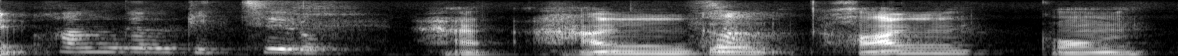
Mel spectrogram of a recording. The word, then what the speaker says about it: 황금: 황금 빛으로.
